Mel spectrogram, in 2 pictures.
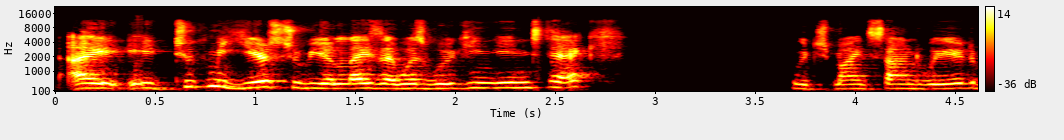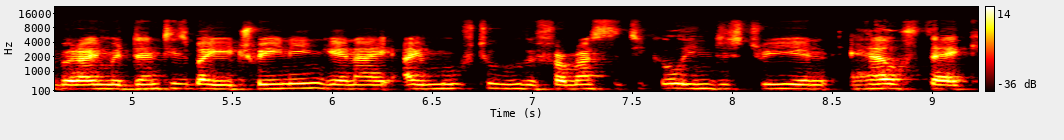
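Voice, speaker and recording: A woman from France with a French accent introducing herself on a video call, friendly and a little halting. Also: medium pitch, a little mellow. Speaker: course participant.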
